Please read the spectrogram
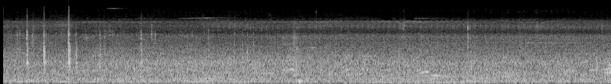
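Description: Steady city street traffic noise with a car passing close by, and a few sharp clicks in the first second.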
